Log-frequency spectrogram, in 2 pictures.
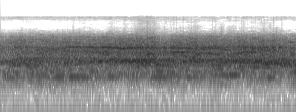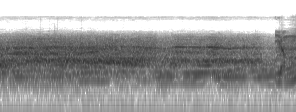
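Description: A large crowd of citizens at Daegu station sends up a loud, sustained roar of cheering and shouting that holds steady for several seconds and then thins out toward the end.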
